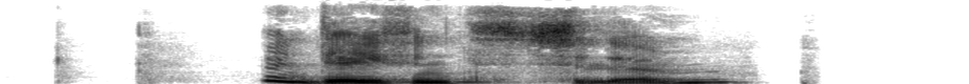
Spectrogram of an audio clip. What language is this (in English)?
Kabyle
